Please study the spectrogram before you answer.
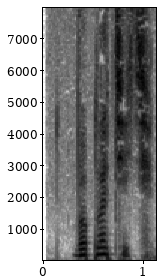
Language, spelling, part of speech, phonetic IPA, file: Russian, воплотить, verb, [vəpɫɐˈtʲitʲ], Ru-воплотить.ogg
- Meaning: 1. to incarnate, to embody, to personify 2. to realize (a dream, a project, etc.)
